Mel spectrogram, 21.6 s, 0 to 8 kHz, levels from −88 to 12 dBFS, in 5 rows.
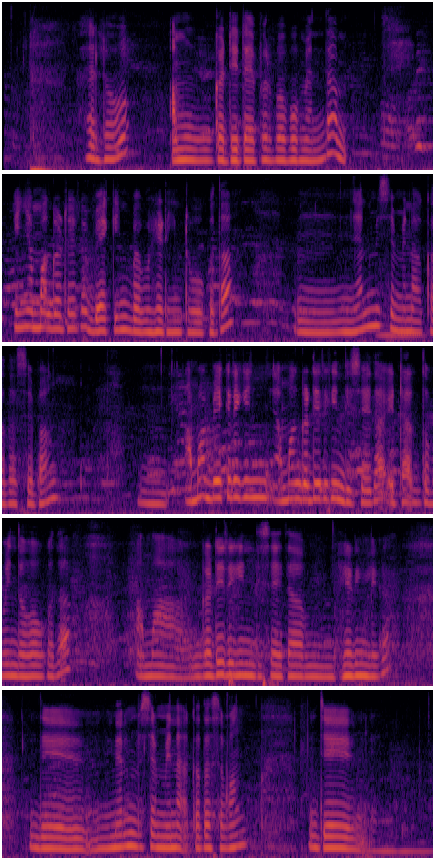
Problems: continuous background conversations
